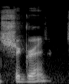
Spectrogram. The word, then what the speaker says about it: chagrin: How do you say that word? Chagrin? Chagrin? – Chagrin. Yeah, you got it.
